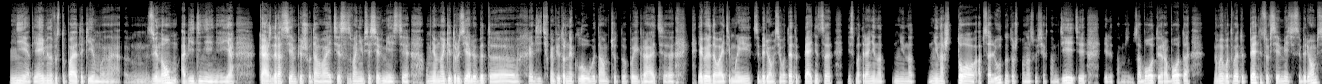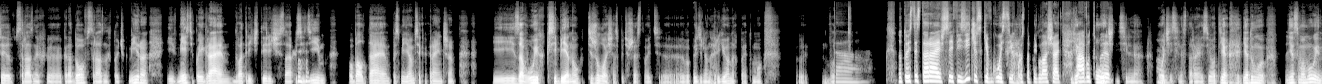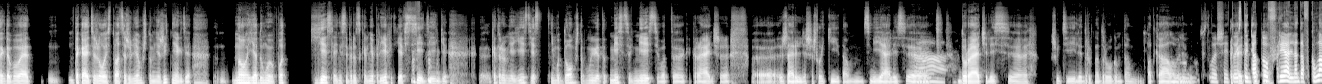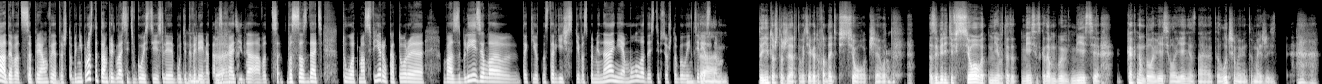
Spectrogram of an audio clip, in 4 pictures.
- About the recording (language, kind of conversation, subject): Russian, podcast, Как вернуть утраченную связь с друзьями или семьёй?
- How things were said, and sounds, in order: chuckle; tapping; other noise; stressed: "очень"; chuckle; anticipating: "я сниму дом, чтобы мы … подкалывали. Такая теплота"; drawn out: "А"; other background noise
